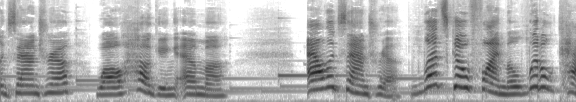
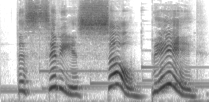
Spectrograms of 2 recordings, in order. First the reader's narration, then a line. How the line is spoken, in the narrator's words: gasped Gregory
